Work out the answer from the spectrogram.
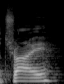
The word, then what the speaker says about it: trie: general is called a try. Uh pronounced is written as in retrieval but pronounced like in try.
